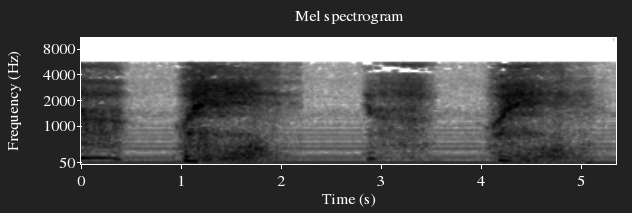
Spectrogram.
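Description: Slow, deep breaths drawn in and let out, a few long airy rushes with short quiet pauses between them, no talking.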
